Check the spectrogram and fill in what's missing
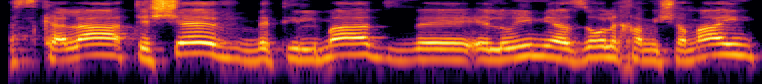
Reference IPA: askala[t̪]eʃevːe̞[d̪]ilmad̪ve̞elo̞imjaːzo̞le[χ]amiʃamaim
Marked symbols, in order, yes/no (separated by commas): yes, no, yes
